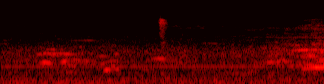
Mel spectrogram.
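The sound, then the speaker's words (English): Several short car horn honks from cars driving by in support of students walking out over mask mandates in Denver, over a steady wash of traffic noise, fairly faint, with the honking growing a little louder toward the end. “There are, you see cars in the video driving by honking in support in that video, I believe.”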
